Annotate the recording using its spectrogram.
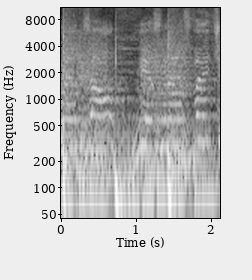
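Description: Rock music: drums and bass under a lead melody that bends and slides in pitch.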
